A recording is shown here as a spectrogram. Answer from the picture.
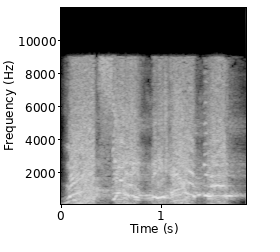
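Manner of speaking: high, loud, panicked shout to the Lord; desperate cry for help. Acted. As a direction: cry out as if drowning in the storm. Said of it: "came to the Lord like that".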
